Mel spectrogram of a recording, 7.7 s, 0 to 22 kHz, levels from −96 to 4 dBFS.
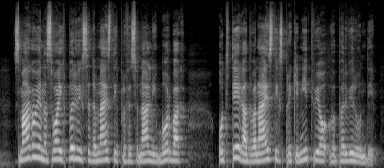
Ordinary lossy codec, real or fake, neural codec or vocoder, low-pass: none; real; none; none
